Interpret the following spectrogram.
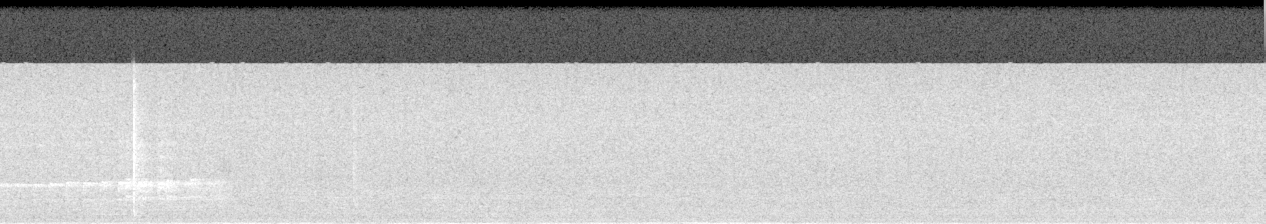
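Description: Steady low background rumble with a faint hiss over it, and a single sharp click about a second in.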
